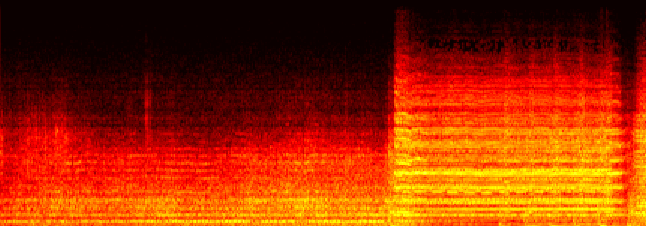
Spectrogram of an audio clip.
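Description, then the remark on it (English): A failing, burning starboard propeller engine of an airplane drones loudly and steadily during descent, then its tone shifts abruptly to a harsher, more strained roar near the end. No voices are heard. “it's just the starboard engine. I'll have to feather the prop.”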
